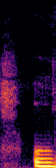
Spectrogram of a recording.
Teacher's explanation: ऐसा स्वर जिसके उच्चारण में तीन मात्रा का समय लगता है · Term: प्लुत स्वर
